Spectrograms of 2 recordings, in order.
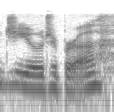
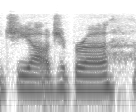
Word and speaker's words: GeoGebra: any version um and I say geogebra some people say GE algebra um I think that actually the um the company actually recently did like a social media like how do you pronounce and you know and then apparently there's a lot of different ways to say it and they are all acceptable so uh I don't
